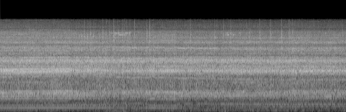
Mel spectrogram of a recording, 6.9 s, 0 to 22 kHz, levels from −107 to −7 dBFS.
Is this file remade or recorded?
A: recorded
